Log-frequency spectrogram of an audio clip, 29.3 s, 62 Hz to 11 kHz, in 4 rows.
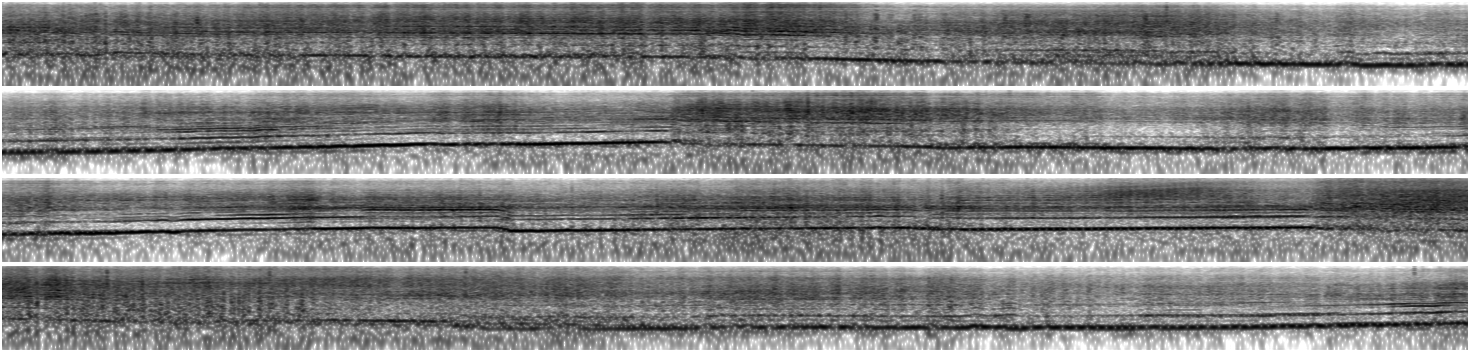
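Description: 2018 Yamaha R6's 599 cc inline-four engine at race speed. Its note climbs under acceleration and falls away as the bike slows, several times over, with sudden drops in pitch at upshifts, such as about 11 and 21 seconds in.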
